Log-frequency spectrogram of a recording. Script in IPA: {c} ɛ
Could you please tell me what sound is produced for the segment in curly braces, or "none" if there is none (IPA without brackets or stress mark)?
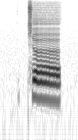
c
